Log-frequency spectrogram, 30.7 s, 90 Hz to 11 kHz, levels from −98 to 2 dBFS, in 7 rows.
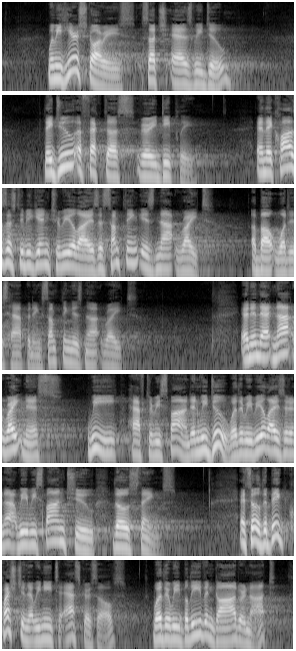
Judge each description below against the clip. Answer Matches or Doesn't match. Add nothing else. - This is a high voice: Doesn't match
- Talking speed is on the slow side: Doesn't match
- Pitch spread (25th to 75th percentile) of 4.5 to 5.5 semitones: Matches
